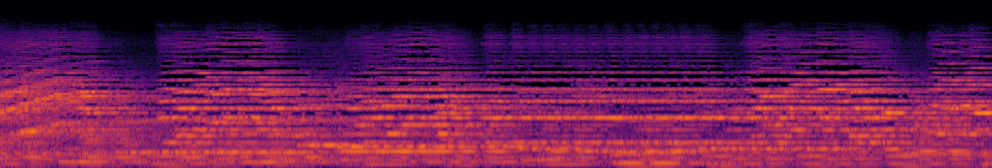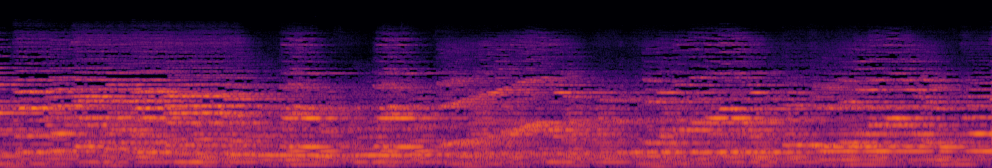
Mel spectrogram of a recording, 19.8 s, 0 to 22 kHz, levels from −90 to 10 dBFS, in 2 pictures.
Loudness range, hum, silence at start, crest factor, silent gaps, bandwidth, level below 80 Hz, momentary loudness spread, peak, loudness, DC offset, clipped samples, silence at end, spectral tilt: 4 LU; none; 0 s; 16 dB; none; 13 kHz; -52 dBFS; 7 LU; -8 dBFS; -23 LUFS; under 0.1%; under 0.1%; 0 s; -4.5 dB/octave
